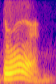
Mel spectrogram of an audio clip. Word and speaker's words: Thrower: Thrower.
